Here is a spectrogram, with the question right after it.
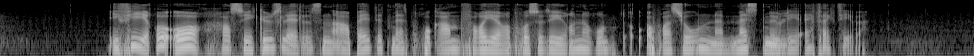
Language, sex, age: Norwegian, female, 43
